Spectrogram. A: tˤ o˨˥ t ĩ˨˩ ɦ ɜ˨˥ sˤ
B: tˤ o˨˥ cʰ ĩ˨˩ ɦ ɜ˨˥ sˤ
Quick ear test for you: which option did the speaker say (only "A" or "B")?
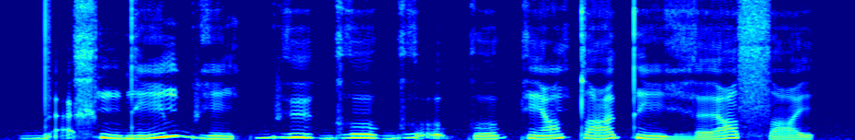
A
